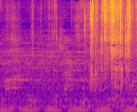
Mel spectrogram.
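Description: Foil wrapper of a Bowman Chrome trading-card pack crinkling as it is handled and opened, a rapid crackle starting about one and a half seconds in after a quieter start.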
